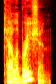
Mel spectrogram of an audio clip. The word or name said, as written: calibration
